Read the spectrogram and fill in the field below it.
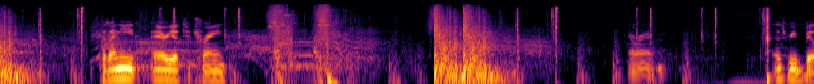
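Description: A shotgun is reloaded with metallic clicks.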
